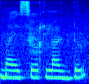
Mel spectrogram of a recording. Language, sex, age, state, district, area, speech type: Telugu, female, 18-30, Andhra Pradesh, Kurnool, rural, spontaneous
